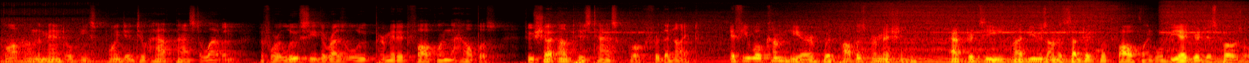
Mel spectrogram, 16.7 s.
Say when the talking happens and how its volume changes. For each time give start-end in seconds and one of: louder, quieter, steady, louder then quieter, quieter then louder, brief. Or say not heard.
0.1-16.6 louder.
